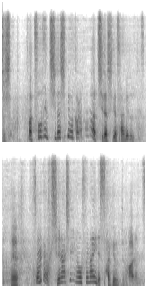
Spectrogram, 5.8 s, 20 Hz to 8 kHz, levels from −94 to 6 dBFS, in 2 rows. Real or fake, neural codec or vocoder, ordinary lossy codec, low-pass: fake; codec, 16 kHz, 0.7 kbps, FocalCodec; none; 7.2 kHz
